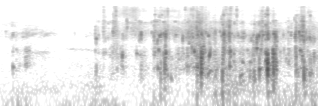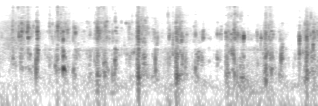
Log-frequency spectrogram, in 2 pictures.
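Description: A dog laps water rapidly from a stream.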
